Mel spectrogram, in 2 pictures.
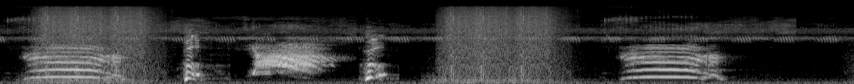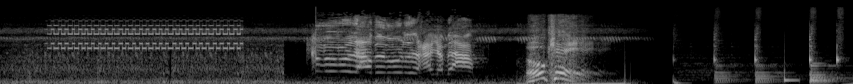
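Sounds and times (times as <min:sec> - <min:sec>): cricket chorus: 0:00.0 - 0:15.1
short hiss: 0:00.4 - 0:01.8, 0:04.3 - 0:05.8
phone ringtone: 0:09.0 - 0:11.0.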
